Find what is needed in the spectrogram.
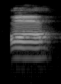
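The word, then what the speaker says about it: Ọ: the English alphabet Oh it is pronounced as in the letter o in the English word octopus say it with me ah ah ah ah as in the word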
